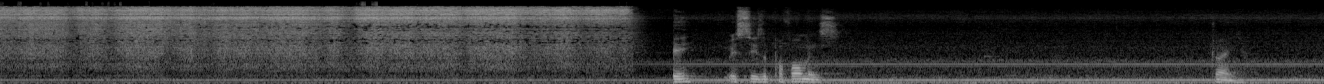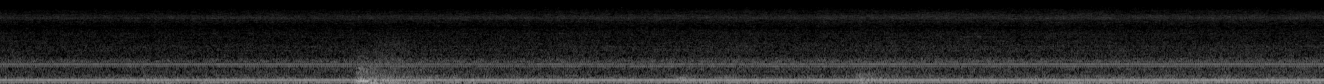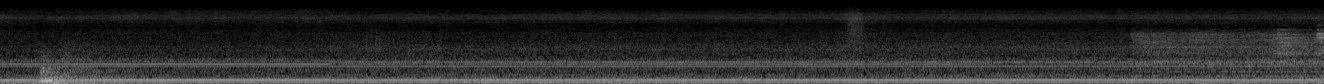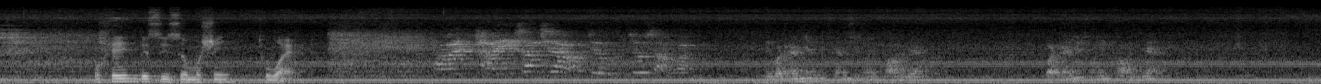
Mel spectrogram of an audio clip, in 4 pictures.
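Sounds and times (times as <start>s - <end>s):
hiss: 0.0s - 6.5s, 37.8s - 40.7s, 43.0s - 44.2s
welding machine electrical hum: 0.0s - 52.9s.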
